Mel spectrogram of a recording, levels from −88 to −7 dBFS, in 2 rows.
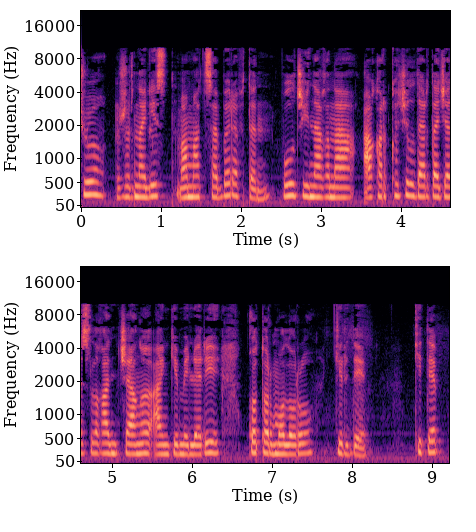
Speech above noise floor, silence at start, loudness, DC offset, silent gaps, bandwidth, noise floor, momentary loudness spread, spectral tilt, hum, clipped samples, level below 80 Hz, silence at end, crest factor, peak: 21 dB; 0 s; -24 LUFS; under 0.1%; none; 10.5 kHz; -45 dBFS; 8 LU; -3.5 dB/octave; none; under 0.1%; -56 dBFS; 0.05 s; 20 dB; -4 dBFS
